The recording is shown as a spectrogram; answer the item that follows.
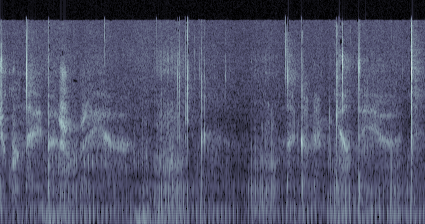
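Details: Sakura, a pet cat, purring indoors in a small room: a low, steady, pulsing rumble running throughout, with soft whispered French speech and light hand sounds layered on top.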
